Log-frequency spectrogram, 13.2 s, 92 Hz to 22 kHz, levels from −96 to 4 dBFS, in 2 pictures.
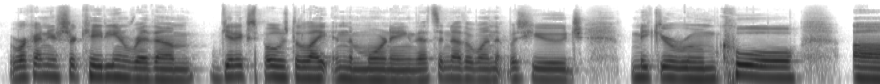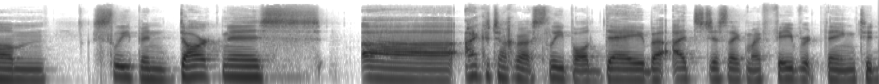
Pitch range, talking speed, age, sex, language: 125-145 Hz, 190 wpm, 20-39, male, English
